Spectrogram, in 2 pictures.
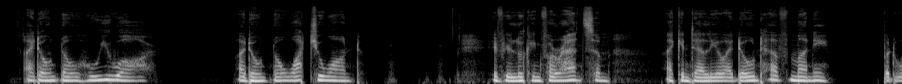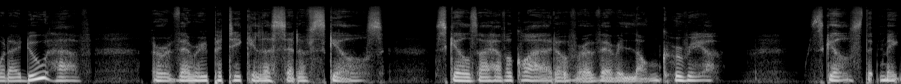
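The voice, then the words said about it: Awful, all-over-the-place put-on accent. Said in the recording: “My accents are awful, by the way, but this one is kind of allowed to be awful because it's all over the place as it is”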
